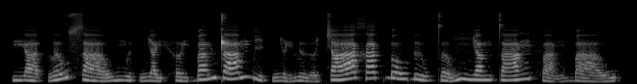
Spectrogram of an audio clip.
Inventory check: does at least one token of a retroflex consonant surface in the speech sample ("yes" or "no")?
yes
